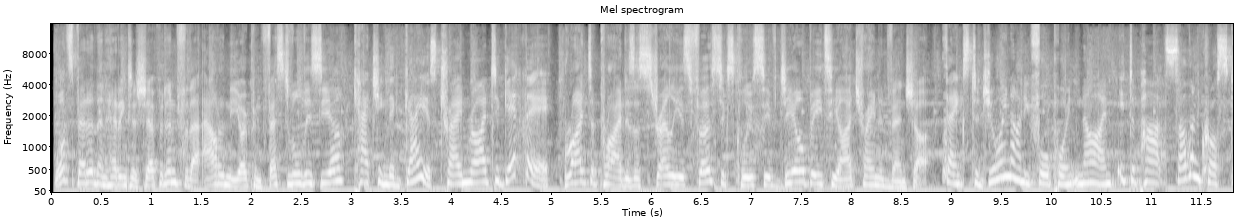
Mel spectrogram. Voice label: radio advert; Ride2Pride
